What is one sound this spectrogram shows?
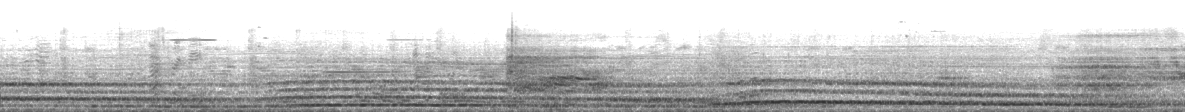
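A ghostly decoration plays eerie, wavering moaning tones.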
